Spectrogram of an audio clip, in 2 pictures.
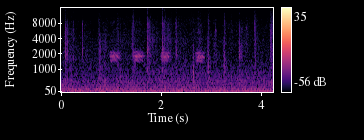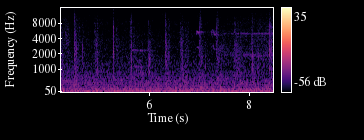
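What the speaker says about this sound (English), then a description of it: "Birds." Birds in the video game Alan Wake, heard as several short quacking or honking calls early on, faint over a steady rushing ambient bed, with a few soft clicks and a thin high tone later.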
